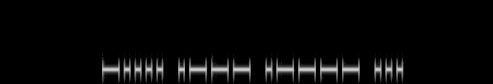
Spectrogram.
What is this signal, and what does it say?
Morse code, heard as a keyed tone, about 22 wpm, 700 Hz. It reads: 6J1S
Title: Four Challenging Letter-Number Combinations 22wpm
